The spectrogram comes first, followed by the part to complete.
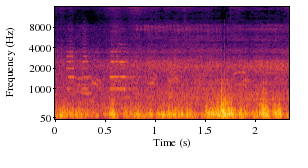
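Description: A vehicle horn giving a few short toots in the first second, over a low rumbling noise.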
